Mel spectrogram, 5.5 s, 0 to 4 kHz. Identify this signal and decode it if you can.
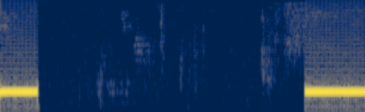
Ringback tone (Europe, 425 Hz), with speech.
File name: out- -2002- - - .44153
